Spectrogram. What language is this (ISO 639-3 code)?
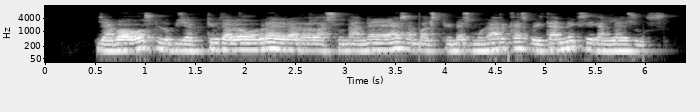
cat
